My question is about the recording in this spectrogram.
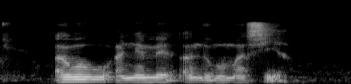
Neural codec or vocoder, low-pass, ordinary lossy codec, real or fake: codec, 16 kHz, 2 kbps, X-Codec, HuBERT features, trained on balanced general audio; 7.2 kHz; MP3, 64 kbps; fake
